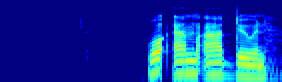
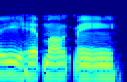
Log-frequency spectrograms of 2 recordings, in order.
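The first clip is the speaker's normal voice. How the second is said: ordinary talk, nothing marked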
